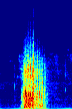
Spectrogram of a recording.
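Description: A mare neighs once in a film scene, a loud whinny of about half a second rising and trembling over a quiet background, with no talk over it.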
